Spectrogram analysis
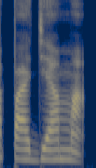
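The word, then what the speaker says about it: パジャマ: Nah, kalau untuk baju tidur katanya hampir plek ketiplek sama bahasa kita. Pajama ya dibacanya Pajama. Gampang banget diingat kan?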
